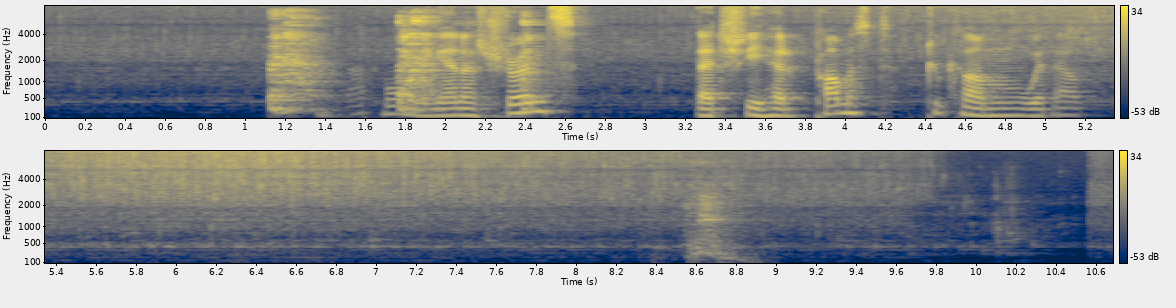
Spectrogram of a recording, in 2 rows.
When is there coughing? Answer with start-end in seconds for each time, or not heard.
1.1-2.5, 8.3-8.9.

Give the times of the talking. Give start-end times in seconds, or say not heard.
1.6-5.2.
